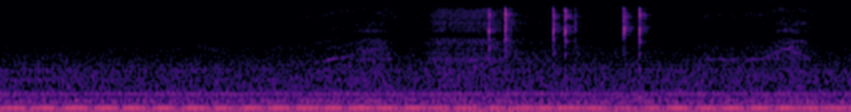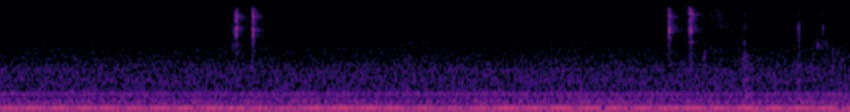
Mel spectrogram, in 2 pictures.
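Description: Faint computer mouse clicks, a handful scattered through, over a steady low electrical hum.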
